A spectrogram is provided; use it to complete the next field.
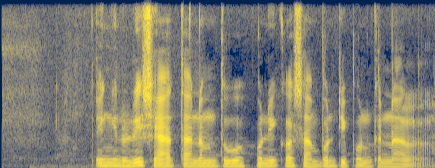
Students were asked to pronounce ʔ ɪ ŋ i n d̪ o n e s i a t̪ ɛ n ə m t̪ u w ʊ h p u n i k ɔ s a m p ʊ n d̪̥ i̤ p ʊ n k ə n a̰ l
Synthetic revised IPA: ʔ ɪ ŋ i n d̪ o n e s i a t̪ a n ə m t̪ u w ʊ h p u n i k ɔ s a m p ʊ n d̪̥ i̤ p ʊ n k ə n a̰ l

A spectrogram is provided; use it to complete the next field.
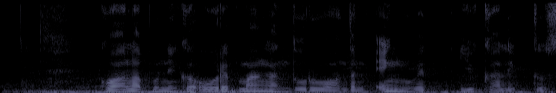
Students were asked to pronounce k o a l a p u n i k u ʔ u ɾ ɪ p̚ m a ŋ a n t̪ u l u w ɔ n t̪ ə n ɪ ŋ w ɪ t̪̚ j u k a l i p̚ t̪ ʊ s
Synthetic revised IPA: k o a l a p u n i k ɔ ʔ u ɾ ɪ p̚ m a ŋ a n t̪ u ɾ u w ɔ n t̪ ə n ɪ ŋ w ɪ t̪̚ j u k a l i p̚ t̪ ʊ s

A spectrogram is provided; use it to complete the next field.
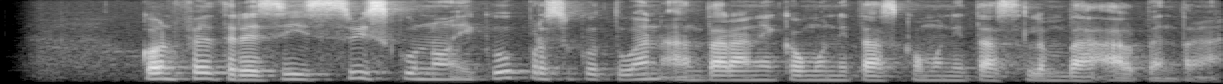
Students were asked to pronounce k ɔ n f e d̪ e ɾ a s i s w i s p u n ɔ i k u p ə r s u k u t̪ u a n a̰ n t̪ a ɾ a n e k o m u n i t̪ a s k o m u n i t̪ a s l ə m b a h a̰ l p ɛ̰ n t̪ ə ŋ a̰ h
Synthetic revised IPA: k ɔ n f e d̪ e ɾ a s i s w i s k u n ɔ i k u p ə r s u k u t̪ u a n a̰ n t̪ a ɾ a n e k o m u n i t̪ a s k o m u n i t̪ a s l ə m b a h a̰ l p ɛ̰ n t̪ ə ŋ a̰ h

